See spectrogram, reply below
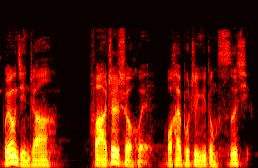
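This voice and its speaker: A man's voice: low-pitched, normal speed, breathy edge. A man playing a suave, sardonic wealthy boss in scripted drama, dry and needling.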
